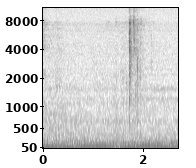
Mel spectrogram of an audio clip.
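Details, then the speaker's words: Lexus LS400 at idle about 800 rpm, windows and sunroof closed, air conditioning running: only a faint, smooth low rumble with no knocks or ticks; normal idle. "barely hear the engine running looks like we're idling about 800"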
